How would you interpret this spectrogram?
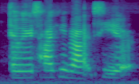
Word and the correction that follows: Thea: Or Thea, that's how you say her name, like, playing those characters, and I was like, I could totally, like, be the AJ Lee in that movie.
